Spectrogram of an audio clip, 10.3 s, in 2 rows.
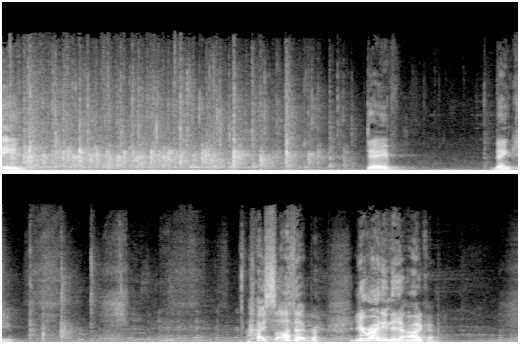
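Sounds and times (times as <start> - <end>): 
speech: 0.0 - 0.4, 3.7 - 4.0, 4.9 - 5.4, 7.7 - 9.6
audience applause: 0.0 - 3.6
laughter: 5.9 - 8.5.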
